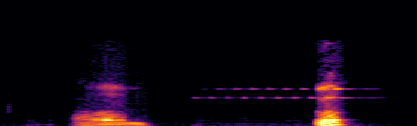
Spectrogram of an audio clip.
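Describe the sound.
Mobile phone ringing during a meeting: a faint, rapidly pulsing electronic trill sounds between short bursts of speech.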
